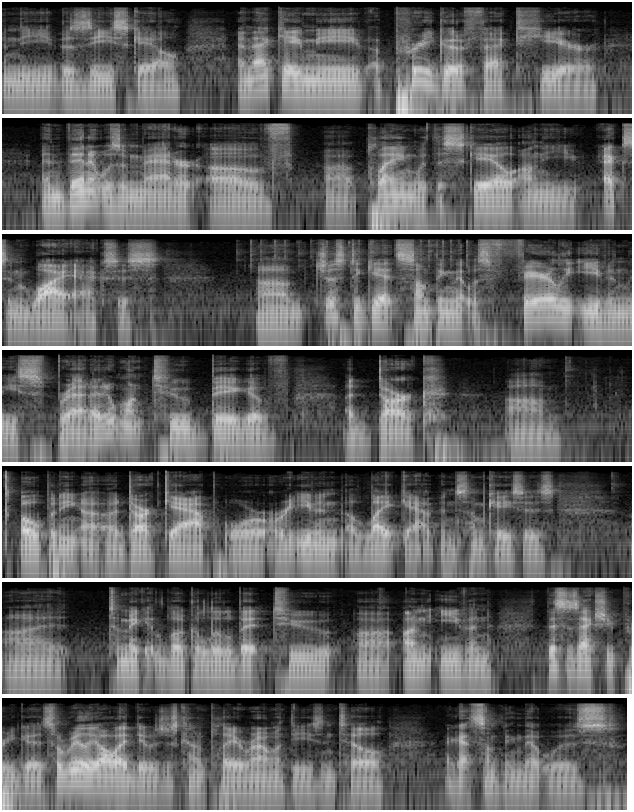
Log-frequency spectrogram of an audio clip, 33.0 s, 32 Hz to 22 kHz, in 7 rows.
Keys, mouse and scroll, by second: 12.6-16.1 drag, 17.8-19.4 drag, 19.4 click, 24.9-26.6 drag.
